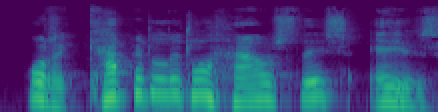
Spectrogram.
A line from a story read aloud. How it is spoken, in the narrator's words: he called out cheerily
